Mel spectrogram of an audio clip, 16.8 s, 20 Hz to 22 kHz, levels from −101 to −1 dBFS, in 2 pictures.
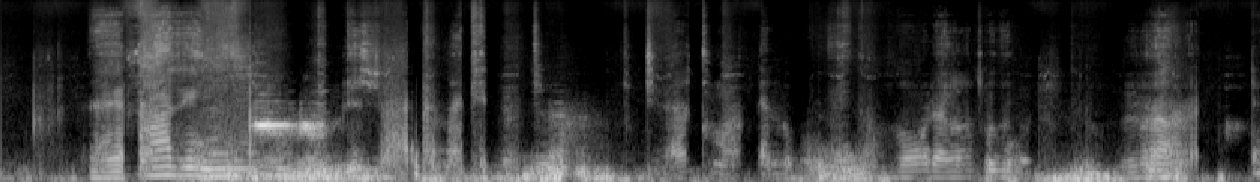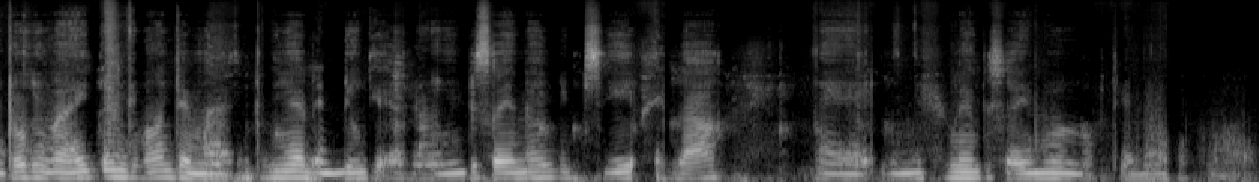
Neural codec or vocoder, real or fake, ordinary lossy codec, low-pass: codec, 44.1 kHz, 1.7 kbps, Pupu-Codec; fake; none; none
